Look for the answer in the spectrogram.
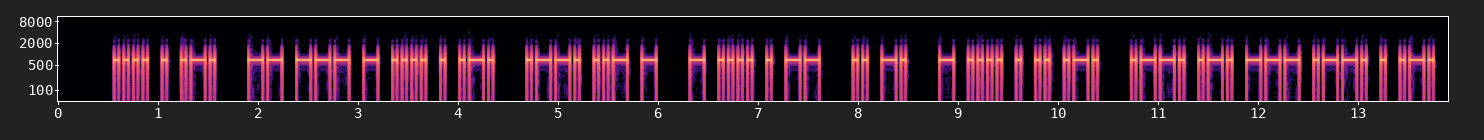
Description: Morse code, heard as a keyed tone, about 25 wpm, 700 Hz. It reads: HER MOTHER PUT THEM IN THEIR PROPER
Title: Sentences from Top 800 Words 25wpm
